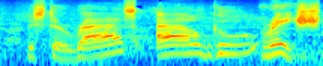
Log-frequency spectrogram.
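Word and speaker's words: Ra's: Raish, not Raz. A common mistake.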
